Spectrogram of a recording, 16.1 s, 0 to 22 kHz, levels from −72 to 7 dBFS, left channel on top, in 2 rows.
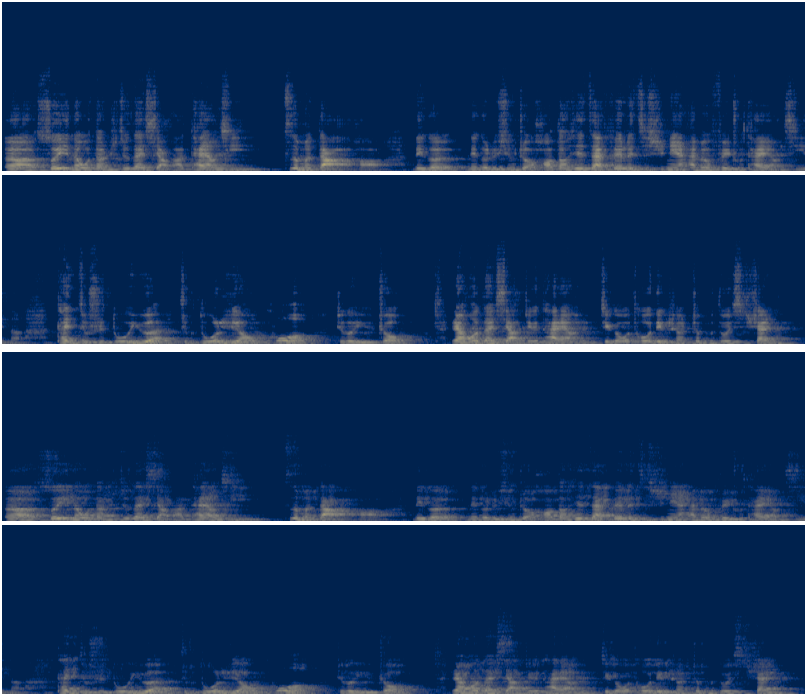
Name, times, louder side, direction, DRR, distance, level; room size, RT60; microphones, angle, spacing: voice 1, 0.0-2.5 2.8-11.1 11.4-12.0 12.4-15.8, left 3 dB, 75° left, 10 dB, 3.7 m, -32 dB
26.5 x 13.5 x 8.8 m, 0.83 s
head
